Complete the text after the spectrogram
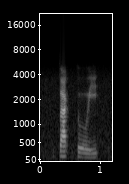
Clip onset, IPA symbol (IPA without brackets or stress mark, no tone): t̪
